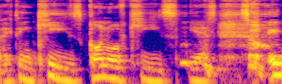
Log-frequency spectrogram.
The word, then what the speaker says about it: Quays: It's spelled Quays. My head is saying it's Quays, but here they call it Keys. I think Keys, Gunworth Keys.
